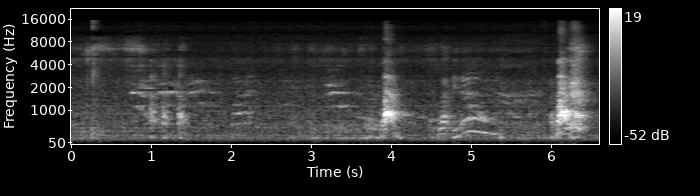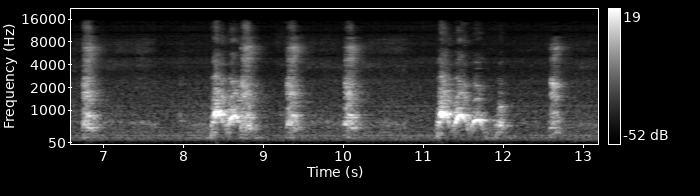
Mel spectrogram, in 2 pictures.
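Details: A dog barks at dogs on television in sharp, loud, short bursts, with TV voices murmuring in the background.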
